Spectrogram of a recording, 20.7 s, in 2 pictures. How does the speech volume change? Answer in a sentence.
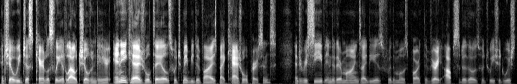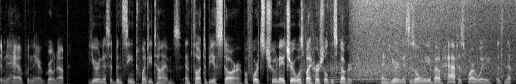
The volume of the speech goes down, then up.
